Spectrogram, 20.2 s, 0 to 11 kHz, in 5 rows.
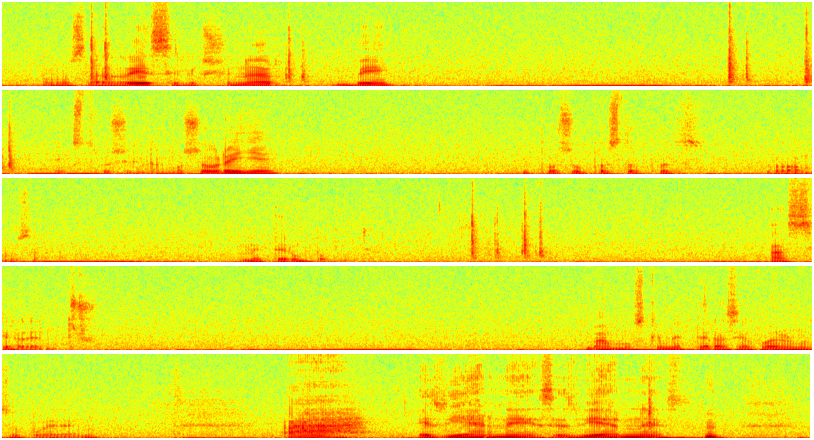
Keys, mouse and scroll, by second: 0.5 a, 1.5 b, 2.1 click, 3.7 e, 4.1 y, 6.5 click, 7.1-9.3 drag, 10.5 a, 10.7 b, 11.1-12.1 drag, 12.7-14.4 drag, 18.9-19.3 scroll down 1, 19.6-20.2 shift+middle drag.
